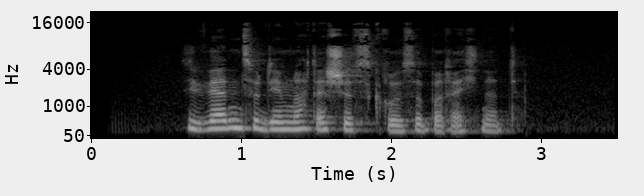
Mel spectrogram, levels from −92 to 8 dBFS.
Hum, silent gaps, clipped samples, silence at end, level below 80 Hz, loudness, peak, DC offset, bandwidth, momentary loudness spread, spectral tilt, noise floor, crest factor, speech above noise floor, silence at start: none; none; under 0.1%; 0.65 s; -86 dBFS; -34 LUFS; -16 dBFS; under 0.1%; 16 kHz; 13 LU; -3.5 dB/octave; -72 dBFS; 20 dB; 38 dB; 0.65 s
